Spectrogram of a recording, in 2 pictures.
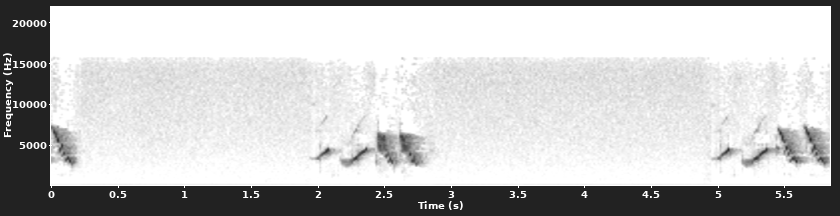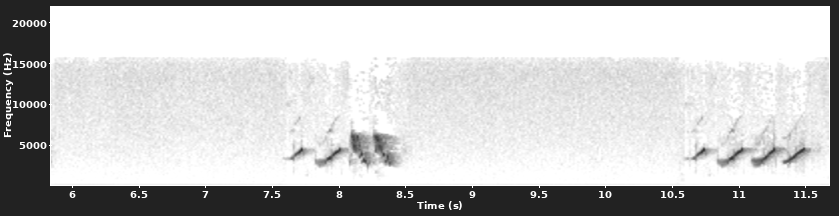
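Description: Double-collared Seedeater giving short bursts of quick, high, slurred notes, each phrase under a second, repeated about every three seconds against a quiet background.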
